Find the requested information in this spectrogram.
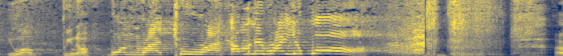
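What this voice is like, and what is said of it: Over-the-top put-on Chinese accent. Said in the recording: “really quite an over-the-top Chinese accent ... shouting orders in a loud voice that we can't understand”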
